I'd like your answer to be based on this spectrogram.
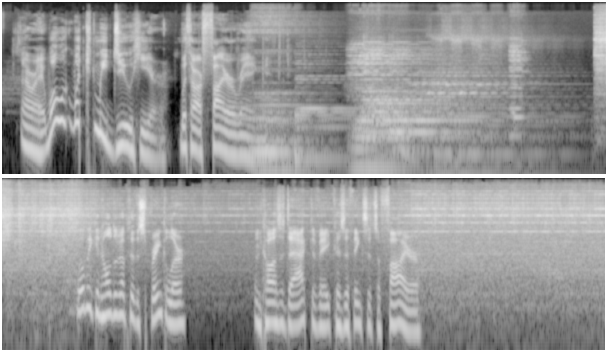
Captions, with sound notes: Alright, what can we do here? With our Fire Ring? [musical sting of interaction] [fire alarm goes off] Well, we can hold it up to the sprinkler.. and cause it to activate, 'cause it thinks it's a fire.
